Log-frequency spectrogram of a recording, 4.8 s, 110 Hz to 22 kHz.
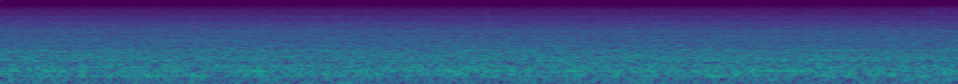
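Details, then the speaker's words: Amcor AC12 12000 BTU portable air conditioner switched to cooling mode, setpoint dropped from 26 so compressor cuts in; constant even hiss and hum, no cycling, rattles or squeals, compressor running smoothly. "obviously you can hear the compressors kicked in."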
